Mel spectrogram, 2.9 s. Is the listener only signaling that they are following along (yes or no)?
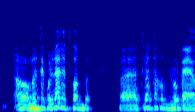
no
